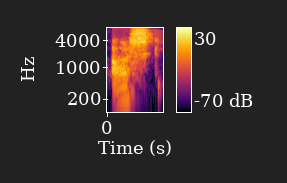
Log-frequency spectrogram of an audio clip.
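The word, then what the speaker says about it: عشق: It's ashk, eshk, ishk, a word that is Arabic or Persian or Turkish, depending where you're from. There's a different pronunciation, and it's you know,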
